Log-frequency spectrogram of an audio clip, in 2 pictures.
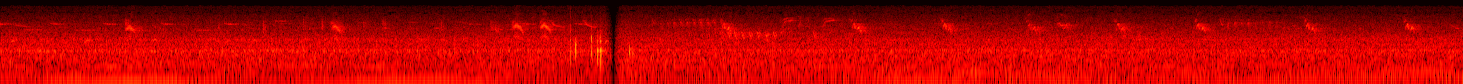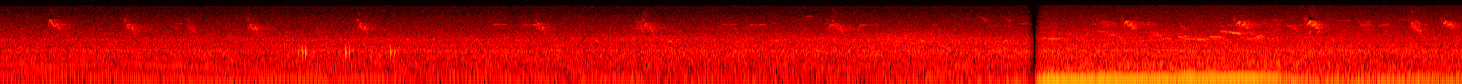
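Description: Faint outdoor ambience with a small bird repeating short high chirps about once a second over a low steady hum. After a cut near the end, a louder low rumble comes in under the chirps.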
